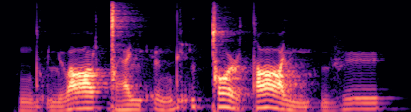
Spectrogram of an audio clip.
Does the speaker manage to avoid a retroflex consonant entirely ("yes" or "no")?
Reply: no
